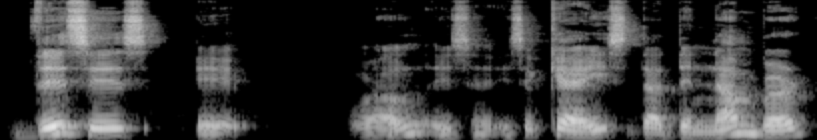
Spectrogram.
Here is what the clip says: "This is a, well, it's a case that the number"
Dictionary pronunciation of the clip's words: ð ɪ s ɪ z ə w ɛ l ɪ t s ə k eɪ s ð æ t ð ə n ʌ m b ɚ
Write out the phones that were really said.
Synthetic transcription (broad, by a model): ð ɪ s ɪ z ə w ɛ l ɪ s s ə k eɪ s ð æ t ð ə n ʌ m b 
